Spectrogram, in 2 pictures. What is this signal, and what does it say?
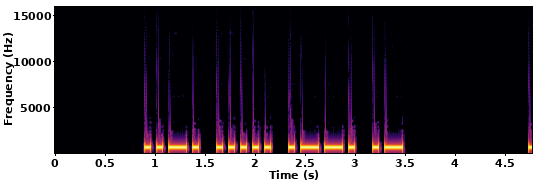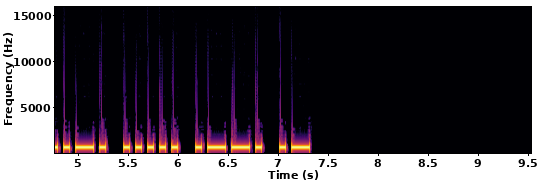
Morse code, heard as a keyed tone, about 20 wpm, 700 Hz. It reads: F5PA F5PA
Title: DXCC-100 Call Signs - 4 Characters - Repeated 2x - 20wpm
